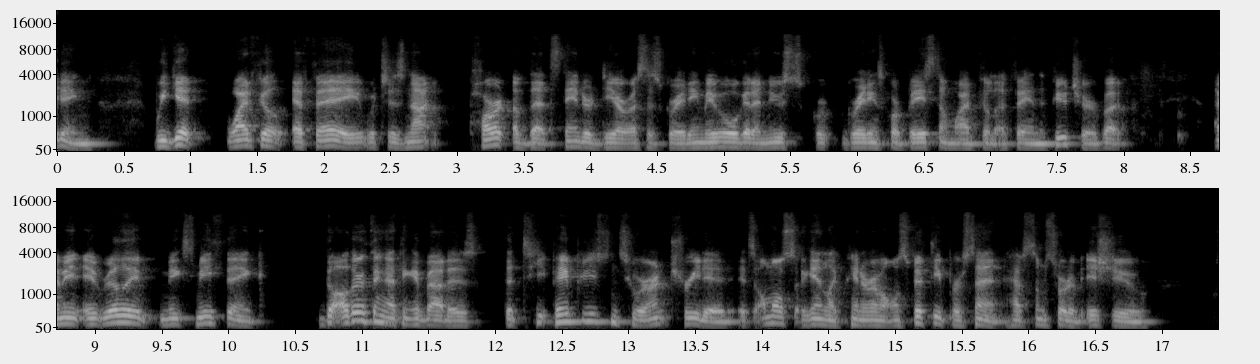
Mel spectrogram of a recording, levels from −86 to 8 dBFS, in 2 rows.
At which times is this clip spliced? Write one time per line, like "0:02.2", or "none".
none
